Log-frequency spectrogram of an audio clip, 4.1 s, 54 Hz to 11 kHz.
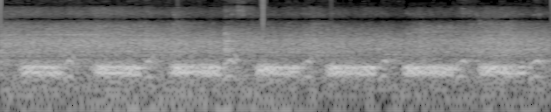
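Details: Oriental turtle dove on an outside bar doing an up-and-down courtship dance, giving low, muffled 'ppung' coos: seven even hoots in steady series, roughly every 0.6 seconds, over faint background hum.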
